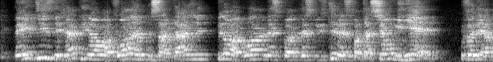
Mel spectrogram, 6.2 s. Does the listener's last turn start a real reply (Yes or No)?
No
